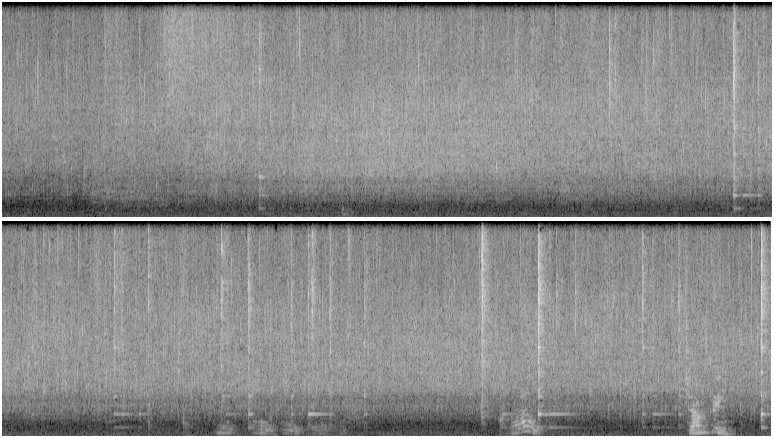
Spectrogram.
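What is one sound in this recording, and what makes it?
Fish sizzles in hot oil in a pan.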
